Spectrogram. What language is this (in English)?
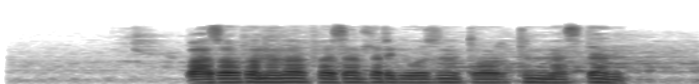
Uzbek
